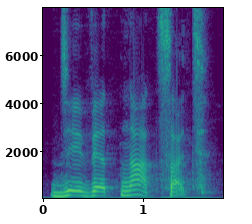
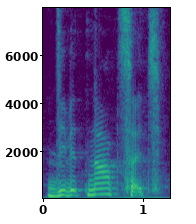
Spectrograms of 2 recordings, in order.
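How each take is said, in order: First: Девятнадцать said slowly, each syllable clear, reduced vowels as i; slow teaching demo. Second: Said in the usual way. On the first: Shown as a demonstration. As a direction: spell out Девятнадцать slowly for a learner. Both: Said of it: "Both the first and the second vowels, have been reduced".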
